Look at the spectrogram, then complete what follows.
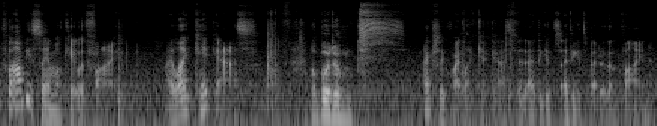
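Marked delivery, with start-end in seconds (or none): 0.6-1.6 unvoiced whisper, much softer; hushed, whispered admission; whispered aside. Real, not acted. Quiet confession aside. 4.8-8.7 unvoiced whisper, much softer; hushed, whispered admission; whispered aside. Real, not acted. Hushed confession of liking film.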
